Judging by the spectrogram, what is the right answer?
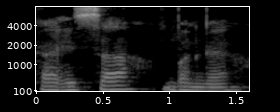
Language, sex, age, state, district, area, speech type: Urdu, male, 30-45, Bihar, Gaya, urban, spontaneous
